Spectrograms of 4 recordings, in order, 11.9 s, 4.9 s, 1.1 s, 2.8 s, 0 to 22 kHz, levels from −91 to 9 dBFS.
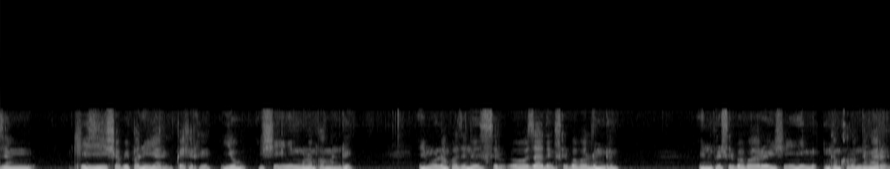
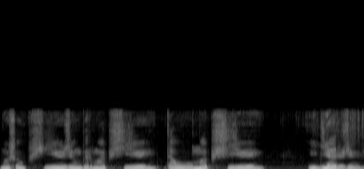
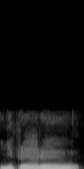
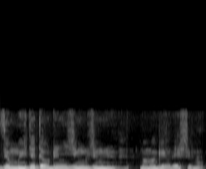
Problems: none marked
